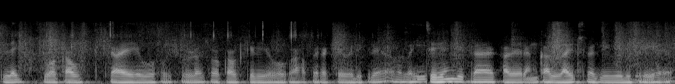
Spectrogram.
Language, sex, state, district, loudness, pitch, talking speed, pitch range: Hindi, male, Maharashtra, Pune, -27 LUFS, 100 Hz, 215 wpm, 95-110 Hz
